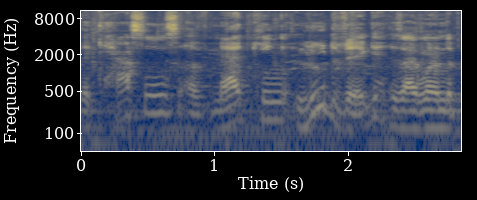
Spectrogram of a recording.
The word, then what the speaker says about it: Ludwig: to be playing the castles of Mad King ludvig as I learned the pronunciation today from bezier games so one thing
